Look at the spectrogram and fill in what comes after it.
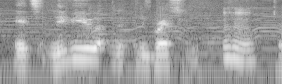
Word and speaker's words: Liviu Librescu: It's a Romanian name, so it's not just Hebrew, which I have a fine pronunciation of Hebrew, but it's Liviu Librescu, right?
